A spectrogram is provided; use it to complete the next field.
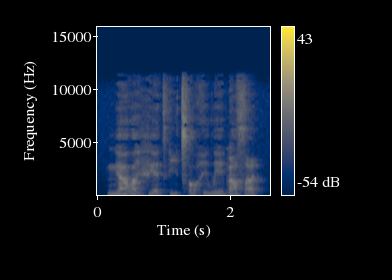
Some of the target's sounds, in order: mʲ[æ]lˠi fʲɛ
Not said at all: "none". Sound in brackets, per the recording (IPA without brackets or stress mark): a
